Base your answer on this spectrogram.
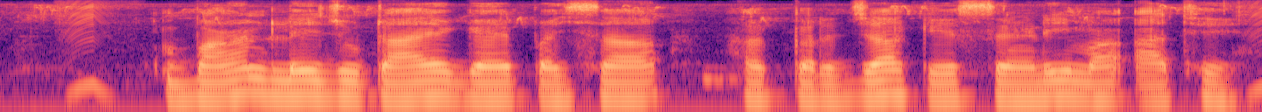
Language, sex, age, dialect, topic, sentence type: Chhattisgarhi, male, 18-24, Central, banking, statement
